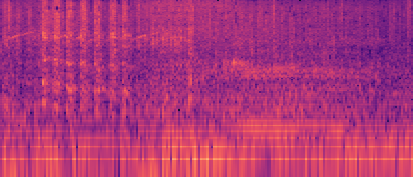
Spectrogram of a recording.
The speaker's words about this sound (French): Vous verrez, dit papa qui alluma le moteur.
